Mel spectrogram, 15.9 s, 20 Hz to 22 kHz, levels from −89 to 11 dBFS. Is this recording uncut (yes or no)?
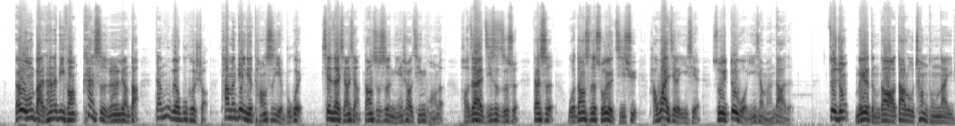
no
